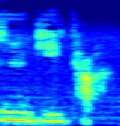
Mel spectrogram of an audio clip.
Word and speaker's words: Sugita: pronouncing all correctly but if I were speaking to I guess anybody on the phone I would just be like oh my name is you know sugita but if you want to pronounce it correctly then it's sugita and you know how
